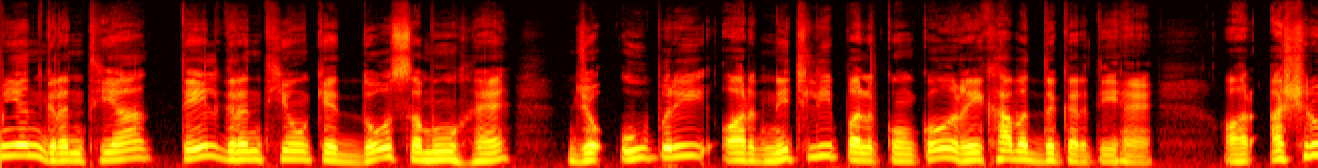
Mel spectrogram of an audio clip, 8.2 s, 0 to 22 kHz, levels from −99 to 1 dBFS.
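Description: At 5.44 to 5.47 s, just before "को रेखाबद्ध करती हैं", a short burst of loose connector crackle cuts into the speech. It lasts about 34 ms. A worn or dirty contact in the signal path briefly lost and regained its connection as it shifted. That rapid making and breaking chopped the audio into fragments. Any DC on the line added pops at each break. The result is a brief, irregular scratchy crackle.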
